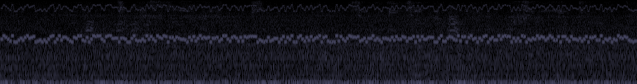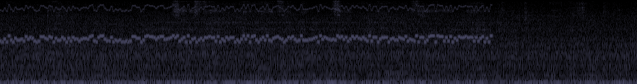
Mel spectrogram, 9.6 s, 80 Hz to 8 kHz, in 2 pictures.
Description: Multi-tone FSK (Olivia or MFSK type), about 500 Hz wide, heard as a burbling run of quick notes, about 62.5 baud, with the noise inside a car.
